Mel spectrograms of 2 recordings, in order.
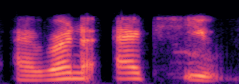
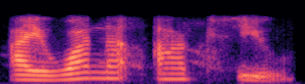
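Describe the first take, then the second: First: It is said in an American accent. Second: It is said in a British accent. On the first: "Di American" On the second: "kalau di British itu dibaca"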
